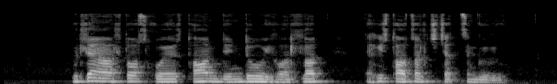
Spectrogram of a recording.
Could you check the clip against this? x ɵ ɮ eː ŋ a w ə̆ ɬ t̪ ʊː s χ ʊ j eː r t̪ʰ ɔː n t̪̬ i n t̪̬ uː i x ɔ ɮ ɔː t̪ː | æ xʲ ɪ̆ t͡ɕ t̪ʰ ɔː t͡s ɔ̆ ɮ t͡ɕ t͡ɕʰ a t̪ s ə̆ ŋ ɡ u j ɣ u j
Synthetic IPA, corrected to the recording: x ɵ ɮ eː ŋ a w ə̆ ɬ t̪ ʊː s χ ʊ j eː r t̪ʰ ɔː n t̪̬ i n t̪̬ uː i x ɔ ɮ ɔː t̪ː | æ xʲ ɪ̆ t͡ɕ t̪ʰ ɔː t͡s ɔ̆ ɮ t͡ɕ t͡ɕʰ a t̪ s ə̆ ŋ ɡ u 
